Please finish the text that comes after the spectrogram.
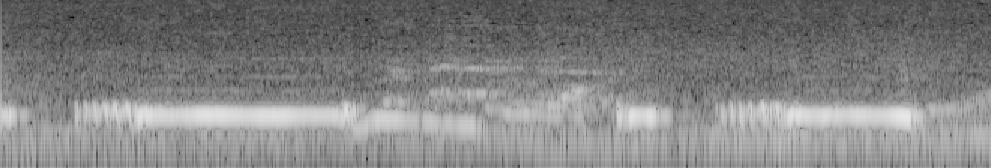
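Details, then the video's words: Javanese Pelung turtle dove, young bird, delivering its long melodious song: a rapid rattle of notes swelling into a sustained even coo that drops away, followed by fainter warbling and a second stuttered coo phrase. "Puter Pelung Young Age Birds Have a Long, Melodious Voice"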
